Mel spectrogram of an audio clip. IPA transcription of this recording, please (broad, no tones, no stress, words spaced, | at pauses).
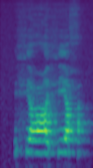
fʲœʕɑfʲeħ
